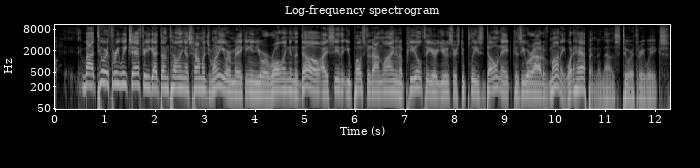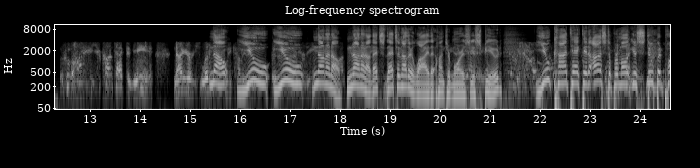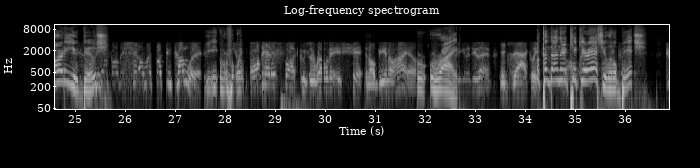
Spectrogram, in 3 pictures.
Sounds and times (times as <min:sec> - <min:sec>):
Speech: 0:00.0 - 0:36.8.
